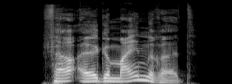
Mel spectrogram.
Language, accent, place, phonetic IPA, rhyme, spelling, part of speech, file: German, Germany, Berlin, [fɛɐ̯ˌʔalɡəˈmaɪ̯nʁət], -aɪ̯nʁət, verallgemeinret, verb, De-verallgemeinret.ogg
- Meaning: second-person plural subjunctive I of verallgemeinern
